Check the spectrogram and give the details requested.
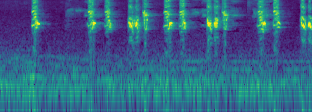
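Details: Long-tailed shrike lure to make a caged bird sing; scratchy single and doubled chips in irregular bursts.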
